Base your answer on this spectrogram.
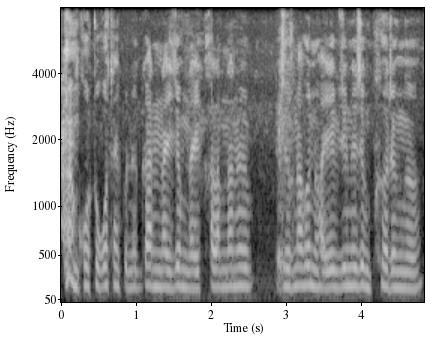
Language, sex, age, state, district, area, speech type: Bodo, male, 45-60, Assam, Chirang, urban, spontaneous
